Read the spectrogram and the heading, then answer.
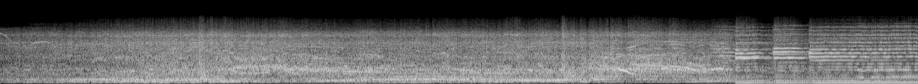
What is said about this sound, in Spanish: El pequeño carro perseguido ha girado hacia la derecha. Iván lo sigue, aumentando la velocidad.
